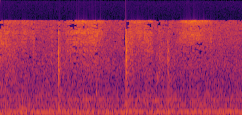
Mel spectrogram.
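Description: A pen taps dots onto a drawing surface, producing a few faint, irregular clicks over a steady, loud background hiss.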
